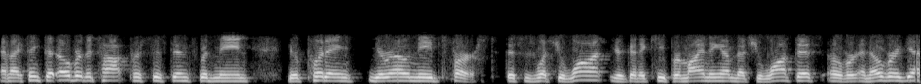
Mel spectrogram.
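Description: A man speaks at a fairly quick pace with a fairly high pitch. His intonation is monotone and flat, and his loudness stays very even. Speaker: classic car dealer and appraiser. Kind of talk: interview.

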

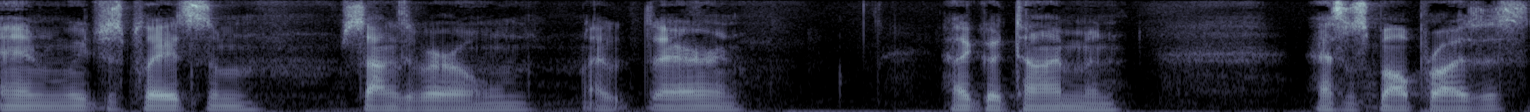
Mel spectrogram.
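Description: A man speaks in a very deep, low voice with a dark, mellow tone. His intonation is monotone and flat, broken by long, frequent pauses. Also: fairly slow pace. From Newfoundland, Canada. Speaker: podcast host. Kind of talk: casual solo monologue.

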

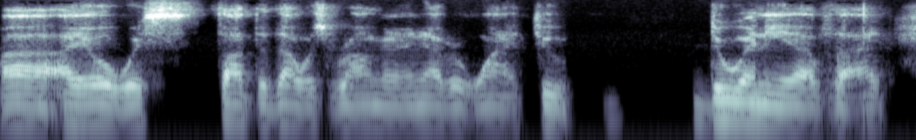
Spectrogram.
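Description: A man with a Spanish accent speaks at a moderate pace. His voice is fairly low in pitch with a dark, mellow tone. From Mexico. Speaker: father starting a men's support group. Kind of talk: interview.

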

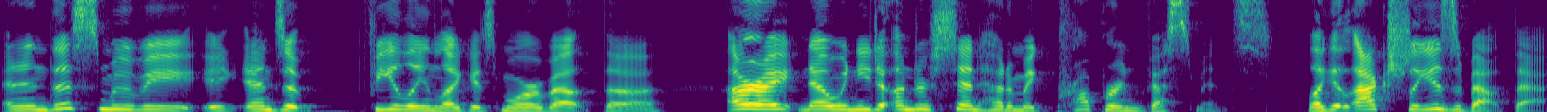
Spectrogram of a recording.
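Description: In a very clean recording with a silent background, a woman uses a raised, projected voice that is high in pitch, bright and sharp in tone, with lively intonation at a fairly quick pace. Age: 30s. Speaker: podcast co-host. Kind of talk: casual chat.

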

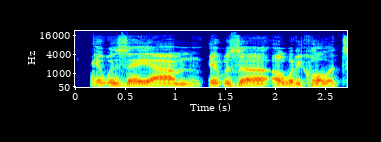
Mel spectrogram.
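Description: A man with a New York accent at a moderate pace, on a very clean recording with a silent background. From Long Island, New York. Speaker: former pro wrestler. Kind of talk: interview. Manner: halting.

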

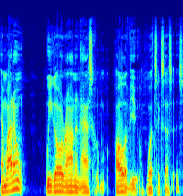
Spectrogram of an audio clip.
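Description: A man speaks at a moderate pace with fairly even intonation and a slightly mellow tone. The recording is very clean, with a silent background.

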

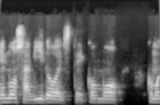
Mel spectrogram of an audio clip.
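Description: A man with a plain, everyday voice and medium pitch. He speaks at a fairly slow pace. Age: 50s. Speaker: sports event entrepreneur. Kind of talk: interview.

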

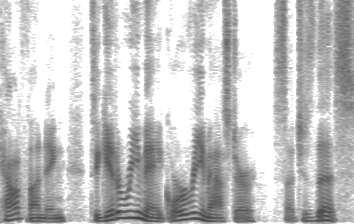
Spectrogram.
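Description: The background is quiet. A man speaks at a medium pitch. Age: 20s. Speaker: video game podcast host. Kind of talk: casual chat.

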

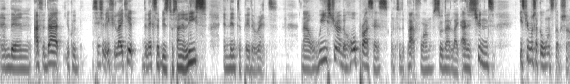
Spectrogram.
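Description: At a fairly quick pace, a man with a fairly high, somewhat breathy voice speaks with ordinary pitch variation. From overseas, outside North America. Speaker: startup co-founder and operations executive. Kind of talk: casual interview.

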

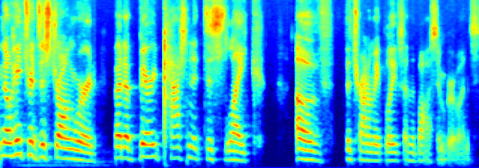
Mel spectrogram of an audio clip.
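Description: An ordinary speaking voice moves at a moderate pace, with lively intonation and big swings in loudness. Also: woman, medium pitch for a woman. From Montreal, Canada. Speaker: singer-songwriter. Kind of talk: casual interview chat.

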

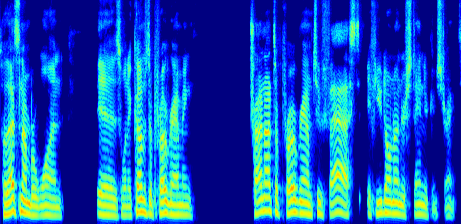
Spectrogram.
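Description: Against a quiet background, a man with an American accent talks in a normal speaking voice at a fairly high pitch and a moderate pace, with ordinary pitch variation and a dry, close sound with no echo. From US South, Alabama. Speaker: high school strength coach. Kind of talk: podcast interview.

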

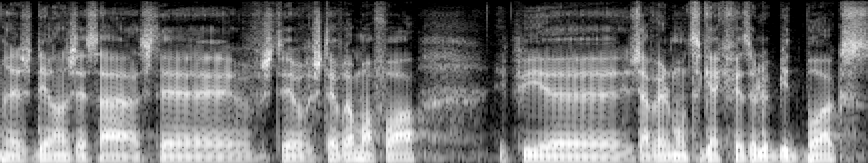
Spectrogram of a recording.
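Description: A man speaks at a very slow pace with a very deep, low pitch. His intonation is monotone and flat, and his loudness stays very even. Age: 20s. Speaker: rapper. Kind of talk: casual chat.

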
